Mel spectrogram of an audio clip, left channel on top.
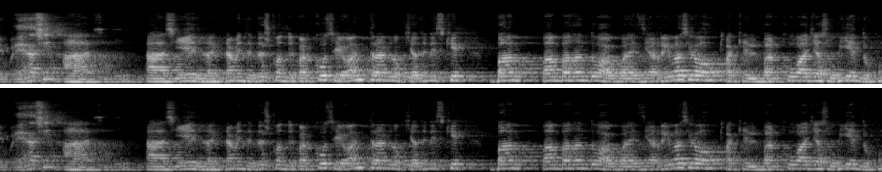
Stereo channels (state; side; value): quieter; right; 6.8 dB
